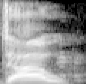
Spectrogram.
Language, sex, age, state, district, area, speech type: Bengali, male, 18-30, West Bengal, South 24 Parganas, rural, read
